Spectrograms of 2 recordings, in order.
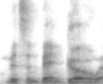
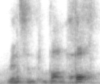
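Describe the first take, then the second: First: It is said the American way. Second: It is said the Dutch way.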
